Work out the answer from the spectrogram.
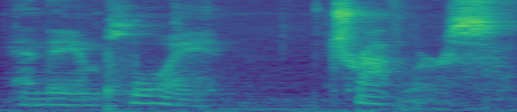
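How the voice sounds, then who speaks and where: A man playing a chatty, easygoing robot mechanic in an ASMR roleplay, speaking softly in a breathy half-whisper with a rambling, conversational manner. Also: mid-range voice, steady tone, slow pace, a little hiss or hum. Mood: calm, chatty. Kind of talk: soft-spoken ASMR roleplay.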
